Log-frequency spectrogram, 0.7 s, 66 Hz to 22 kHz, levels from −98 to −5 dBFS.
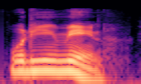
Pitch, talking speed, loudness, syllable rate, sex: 135 Hz, 340 wpm, -17 LUFS, 7.4 syllables/s, male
